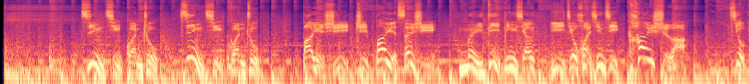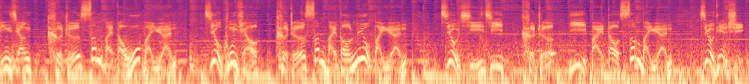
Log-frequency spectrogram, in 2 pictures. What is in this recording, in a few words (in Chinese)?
广告, 促销, 空调, 激情; 美的空调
